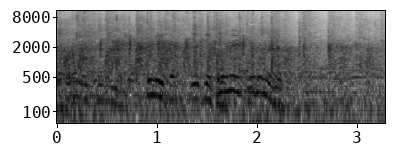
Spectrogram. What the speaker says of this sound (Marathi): तर जोरदार टाळ्या नको का त्यांच्याकरता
